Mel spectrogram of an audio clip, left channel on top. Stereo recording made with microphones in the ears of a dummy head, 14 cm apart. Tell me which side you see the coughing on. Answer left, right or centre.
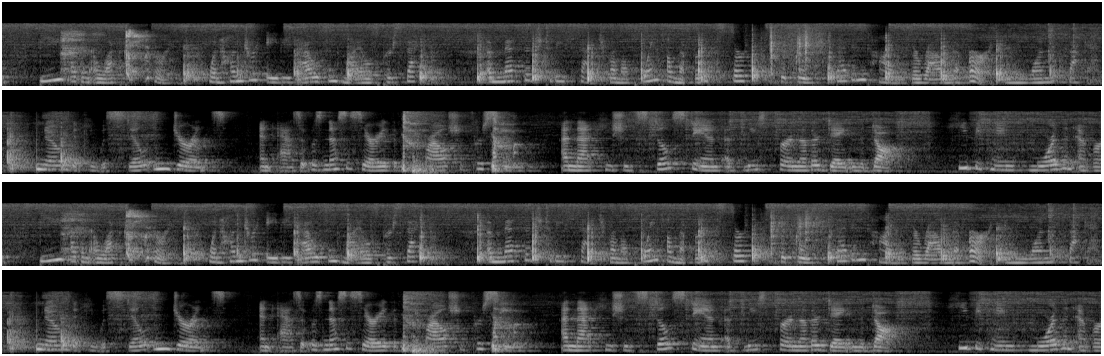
left.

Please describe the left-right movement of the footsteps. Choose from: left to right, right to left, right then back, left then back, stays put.
right to left.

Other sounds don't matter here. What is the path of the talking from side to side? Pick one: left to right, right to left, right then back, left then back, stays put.
stays put.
